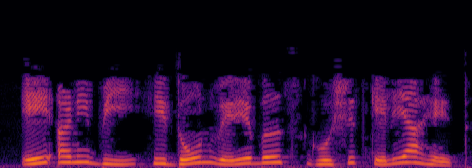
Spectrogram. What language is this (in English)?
Marathi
